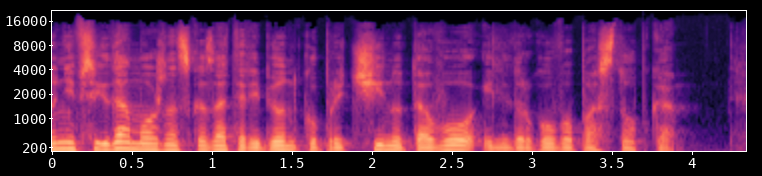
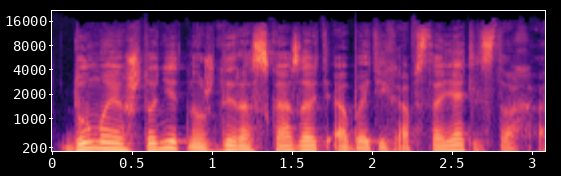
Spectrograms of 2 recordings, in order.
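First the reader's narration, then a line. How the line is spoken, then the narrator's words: Plain. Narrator (Russian): ответила тетя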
